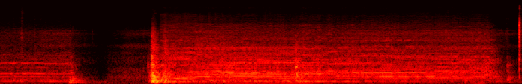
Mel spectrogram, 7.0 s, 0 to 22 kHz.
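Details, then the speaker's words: 1985 Chevy Silverado power window after new weather stripping, greased tracks and oiled pivots: a steady low buzzing hum for about 4 s as the glass rises, louder than ever, though not present when it was binding; cause unknown. "yeah it wasn't making that noise before when it was binding up and now it is I greased all the tracks I oiled all the pivot Points and uh now it's making more noise than it ever has"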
